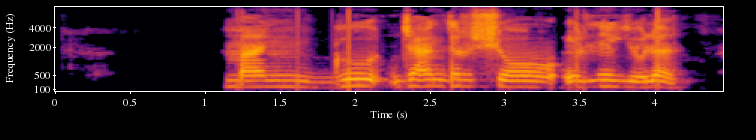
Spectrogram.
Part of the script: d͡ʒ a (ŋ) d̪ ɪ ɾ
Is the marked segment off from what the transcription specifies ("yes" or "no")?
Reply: no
